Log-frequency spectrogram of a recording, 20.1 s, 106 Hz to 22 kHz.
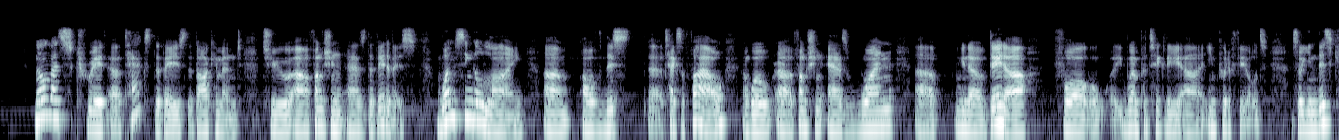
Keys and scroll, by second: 2.5-4.6 typing, 5.1 Return, 8.5-10.0 typing, 10.4 Return, 11.3 1, 12.6 BackSpace, 12.9 9, 14.2-16.6 typing, 15.7 Return, 17.8 6, 18.4 ., 19.0 9.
